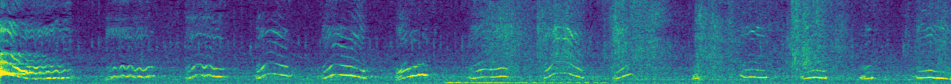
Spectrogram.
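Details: Three-week-old field-bred English Springer Spaniel puppies, just starting to play and bark, give a rapid series of thin, squeaky whines and yelps.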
